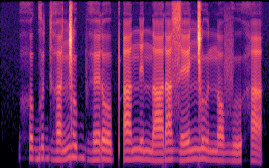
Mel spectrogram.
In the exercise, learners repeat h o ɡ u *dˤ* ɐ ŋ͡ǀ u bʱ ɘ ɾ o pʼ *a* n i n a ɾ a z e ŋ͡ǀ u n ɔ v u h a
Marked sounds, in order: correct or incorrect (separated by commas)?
incorrect, correct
